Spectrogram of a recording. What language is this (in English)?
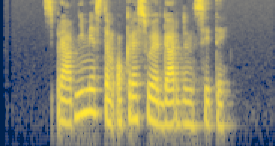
Czech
